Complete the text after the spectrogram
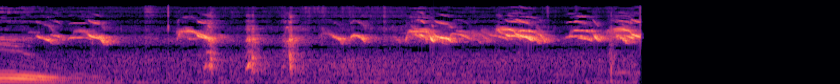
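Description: Chicks peep rapidly and shrilly close by.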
